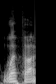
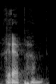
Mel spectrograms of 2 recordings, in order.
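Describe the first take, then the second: First: The word begins with a W sound. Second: The word begins with an R sound. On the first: The speaker calls it wrong. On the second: The speaker calls it right.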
